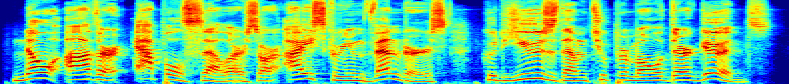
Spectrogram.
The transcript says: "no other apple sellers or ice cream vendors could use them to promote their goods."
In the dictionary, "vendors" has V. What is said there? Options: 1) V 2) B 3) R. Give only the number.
1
